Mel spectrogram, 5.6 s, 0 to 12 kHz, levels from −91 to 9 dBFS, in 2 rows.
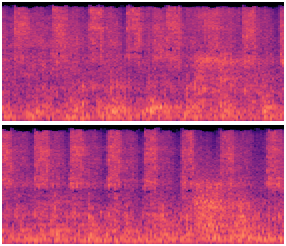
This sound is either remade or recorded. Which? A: recorded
